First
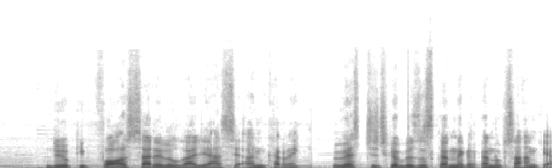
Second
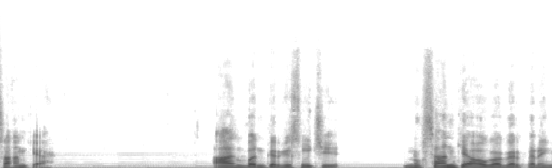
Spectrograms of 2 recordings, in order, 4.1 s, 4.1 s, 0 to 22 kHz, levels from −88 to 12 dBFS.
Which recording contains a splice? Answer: first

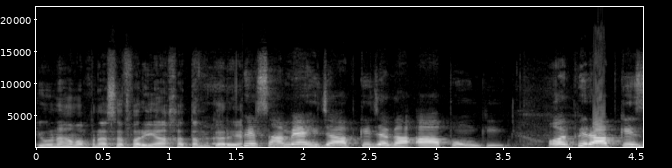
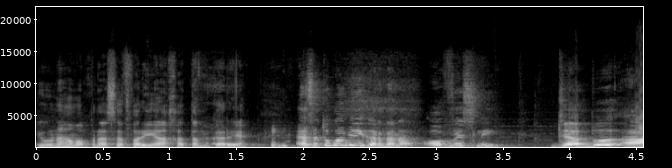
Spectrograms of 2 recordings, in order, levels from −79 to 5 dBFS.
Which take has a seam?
first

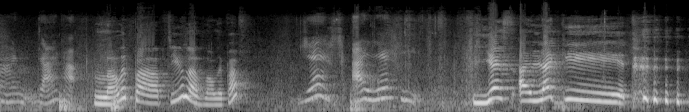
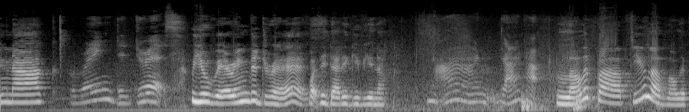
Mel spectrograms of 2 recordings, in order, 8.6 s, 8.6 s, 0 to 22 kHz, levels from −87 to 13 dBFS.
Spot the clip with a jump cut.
second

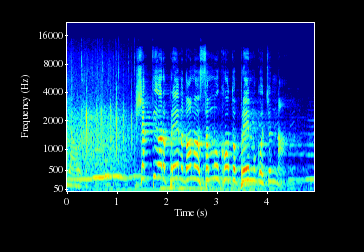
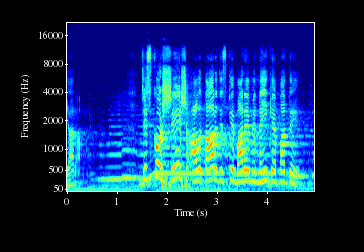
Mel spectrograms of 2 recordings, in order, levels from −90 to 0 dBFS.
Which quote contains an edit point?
first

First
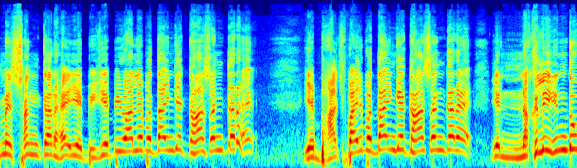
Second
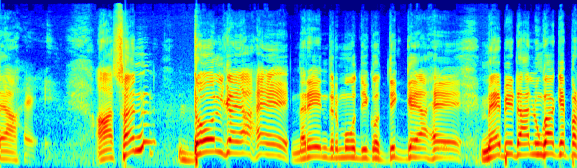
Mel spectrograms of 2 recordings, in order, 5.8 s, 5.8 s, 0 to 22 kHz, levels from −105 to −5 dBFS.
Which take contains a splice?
second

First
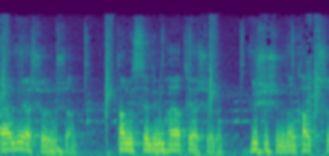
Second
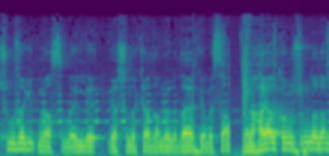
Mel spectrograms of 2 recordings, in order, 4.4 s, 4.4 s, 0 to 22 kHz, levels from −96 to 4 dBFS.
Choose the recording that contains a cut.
second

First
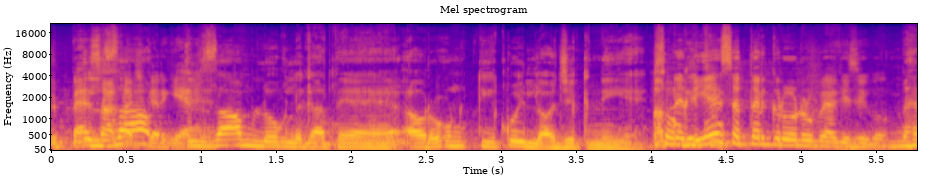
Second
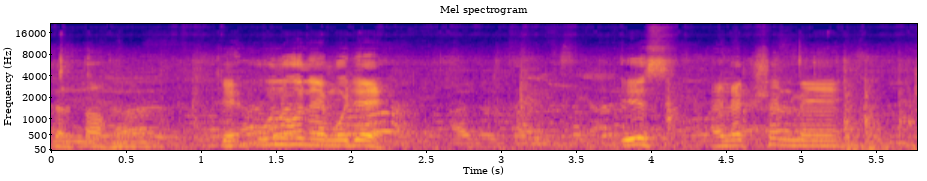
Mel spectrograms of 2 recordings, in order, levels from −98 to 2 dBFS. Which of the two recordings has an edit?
first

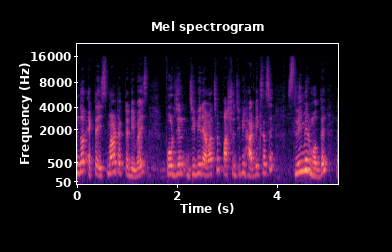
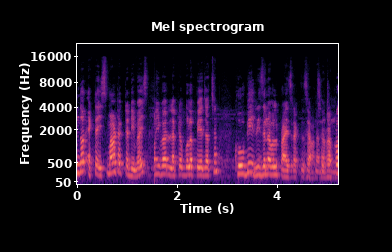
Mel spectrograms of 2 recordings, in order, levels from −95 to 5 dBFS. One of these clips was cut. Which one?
second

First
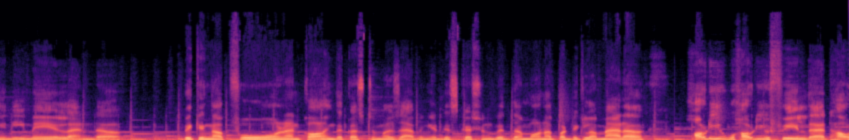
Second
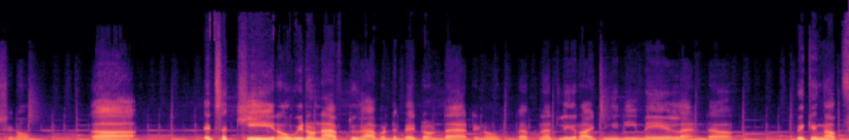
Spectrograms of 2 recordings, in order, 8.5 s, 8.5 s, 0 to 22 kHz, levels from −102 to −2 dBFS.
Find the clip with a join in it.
first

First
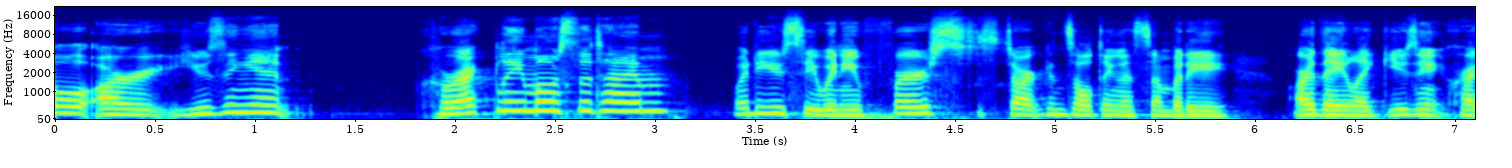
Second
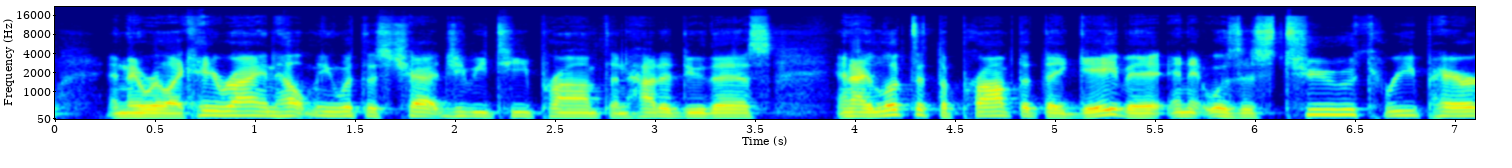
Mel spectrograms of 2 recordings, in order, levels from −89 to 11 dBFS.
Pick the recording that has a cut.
first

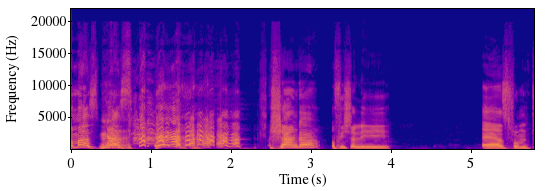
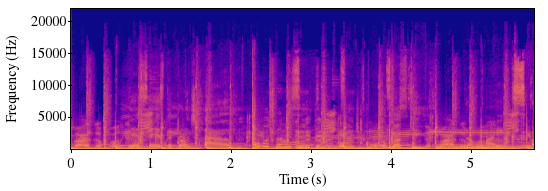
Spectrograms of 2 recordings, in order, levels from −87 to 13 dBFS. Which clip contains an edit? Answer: first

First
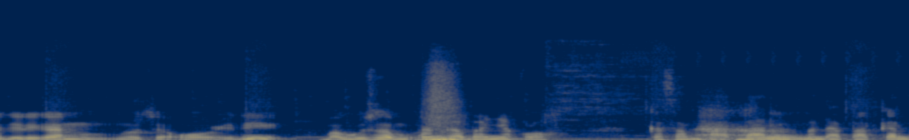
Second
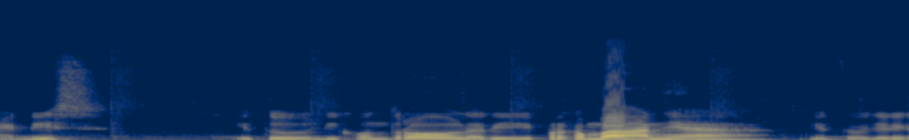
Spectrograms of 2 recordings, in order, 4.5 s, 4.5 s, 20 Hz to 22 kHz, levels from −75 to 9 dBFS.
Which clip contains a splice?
first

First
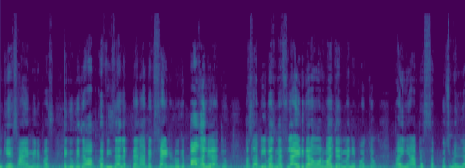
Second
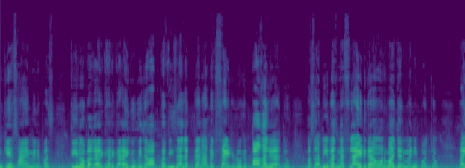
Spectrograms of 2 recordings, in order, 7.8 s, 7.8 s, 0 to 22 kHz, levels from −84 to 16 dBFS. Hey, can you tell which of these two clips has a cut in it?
first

